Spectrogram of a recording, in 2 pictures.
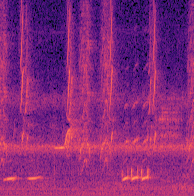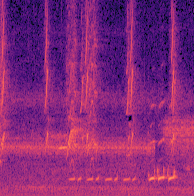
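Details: Common myna (Acridotheres tristis) at a nest with chicks gives harsh chattering chirps mixed with short, clear whistled notes in quick runs, over a steady high-pitched hiss.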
